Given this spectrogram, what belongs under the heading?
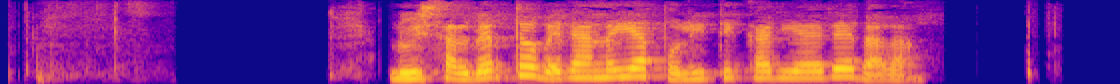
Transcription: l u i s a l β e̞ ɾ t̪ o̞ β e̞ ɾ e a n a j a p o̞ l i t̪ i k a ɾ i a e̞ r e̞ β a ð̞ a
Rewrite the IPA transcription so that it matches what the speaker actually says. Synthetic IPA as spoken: l u i s a l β e̞ ɾ t̪ o̞ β e̞ ɾ e a n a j a p o̞ l i t̪ i k a ɾ i a e̞ ɾ e̞ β a ð̞ a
